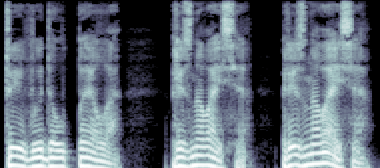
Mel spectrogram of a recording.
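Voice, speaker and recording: Man doing a raging young soldier yelling, husky low voice, dry sound. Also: animated, measured pace, dry recording, exaggerated voice. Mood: furious. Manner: shouting, enraged, threatening. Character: furious vengeful young male soldier. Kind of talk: audiobook character voice.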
